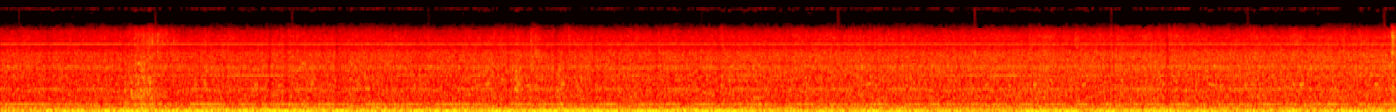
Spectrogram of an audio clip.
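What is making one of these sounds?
A vehicle engine hums low and steady as it drives.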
